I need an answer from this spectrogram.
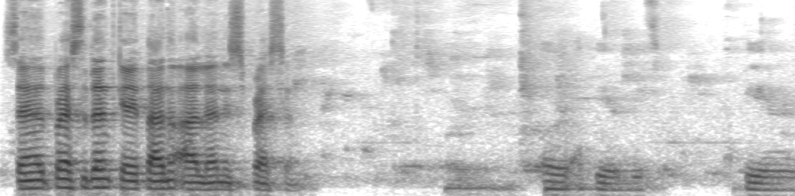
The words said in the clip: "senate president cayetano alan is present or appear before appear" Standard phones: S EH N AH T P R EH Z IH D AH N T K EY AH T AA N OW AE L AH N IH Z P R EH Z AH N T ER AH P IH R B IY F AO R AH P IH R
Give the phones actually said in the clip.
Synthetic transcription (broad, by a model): S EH N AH T P R EH S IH D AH N T K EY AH T AA N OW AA L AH N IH S P R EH S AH N T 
